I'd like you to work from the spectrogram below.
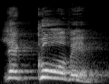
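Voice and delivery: high, loud shout; the boy shouting at the nurses carrying Grandpa. A narrator's reading. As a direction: yell it to make them stop. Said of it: "shouted the boy".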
